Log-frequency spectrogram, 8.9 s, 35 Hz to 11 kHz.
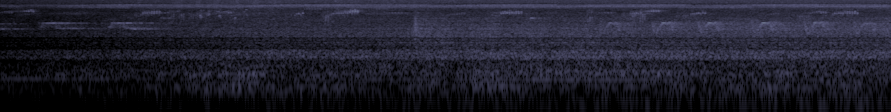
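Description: HŽ series 1142 electric locomotive hauling passenger coaches approaches, its rumble on the rails growing louder over the first few seconds and then holding steady. Birds chirp over it, with a quick run of short repeated calls in the second half.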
